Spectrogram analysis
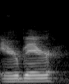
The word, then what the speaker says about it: Herbert: So I think Herbert, I call him the Air Bear because of his French pronunciation.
